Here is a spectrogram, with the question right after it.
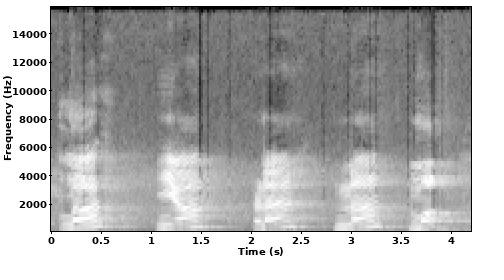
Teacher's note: सभी के सभी नाक से बोले जा रहे हैं, इसलिए ये पांचों के पांचों नासिक हैं। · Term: पंचमाक्षर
